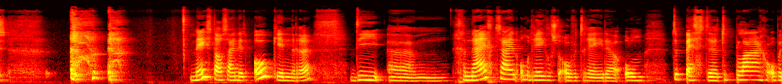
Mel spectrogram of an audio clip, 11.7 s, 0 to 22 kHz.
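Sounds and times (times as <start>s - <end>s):
person coughing: 1.0s - 2.0s
speech: 2.9s - 11.7s.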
